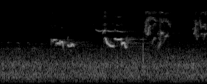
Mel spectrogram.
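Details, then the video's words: An American robin perched on a branch sings two short, clear caroling phrases about half a second apart, followed by thin, high notes over a soft steady background hiss. "Tranquil Melodies of the American Robin"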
